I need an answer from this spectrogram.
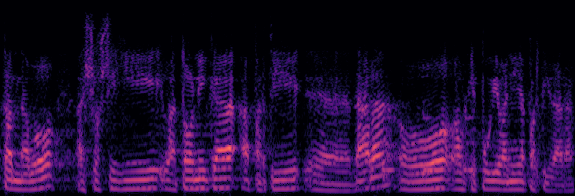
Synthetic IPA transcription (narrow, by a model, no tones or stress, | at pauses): t̪and̪əβɔ | əʃɔsiɣilat̪ɔnikaːpaɾt̪i | ðaɾɐoəlˠkepuɣiβəniəpaɾt̪iðaɾa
